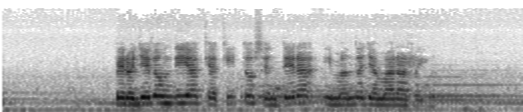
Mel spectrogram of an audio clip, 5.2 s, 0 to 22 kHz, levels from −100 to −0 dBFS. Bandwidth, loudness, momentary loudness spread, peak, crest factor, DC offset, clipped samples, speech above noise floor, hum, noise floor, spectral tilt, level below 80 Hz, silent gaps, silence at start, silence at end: 5.6 kHz; -17 LUFS; 20 LU; -2 dBFS; 18 dB; under 0.1%; under 0.1%; 28 dB; none; -45 dBFS; -7 dB/octave; -46 dBFS; none; 0.05 s; 0.05 s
